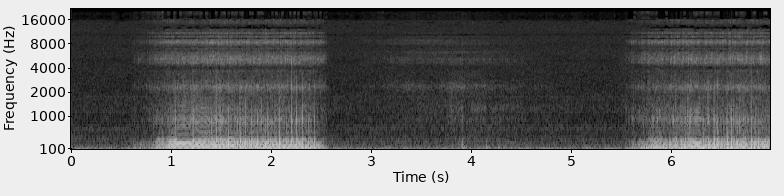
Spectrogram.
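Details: Loud, rattling snores on two in-breaths, with quiet breathing out between; snoring.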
